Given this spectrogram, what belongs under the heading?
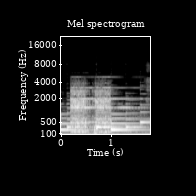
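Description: A telephone rings in a horror video game, sounding as a few electronic ring bursts with short gaps between them, clear but moderately quiet, with no speech.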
